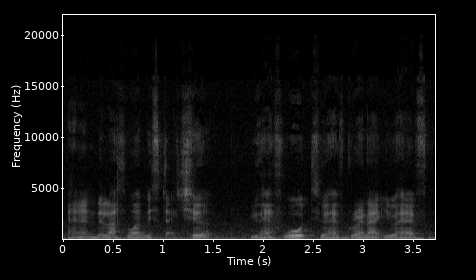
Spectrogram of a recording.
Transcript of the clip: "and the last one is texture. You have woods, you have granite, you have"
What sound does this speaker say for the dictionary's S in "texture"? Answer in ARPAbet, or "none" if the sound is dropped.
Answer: none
